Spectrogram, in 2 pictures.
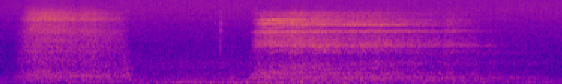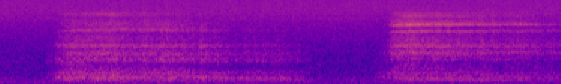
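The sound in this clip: Slow, deep belly breathing during a relaxation exercise: about four long, airy breaths, each lasting a few seconds, separated by short pauses and heard alone.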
